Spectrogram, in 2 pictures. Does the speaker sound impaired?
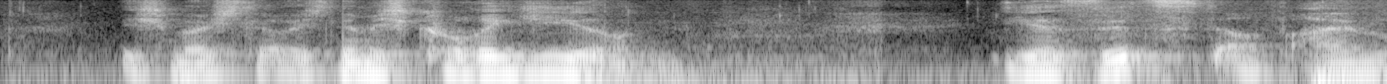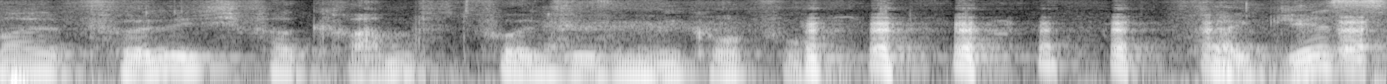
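Yes: Parkinson's disease; incurable, diagnosed by a psychiatrist, treated by professor Jens Volkmann in Würzburg, medication adjusts symptoms.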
